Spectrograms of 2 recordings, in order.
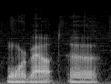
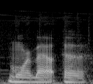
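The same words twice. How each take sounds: The two takes are said the same way.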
